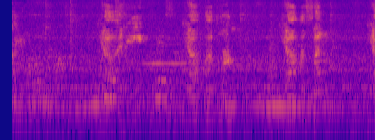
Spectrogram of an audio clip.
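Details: African grey parrot imitating clearly chanted Quranic recitation (Al-Fatihah, Surah Al-Ikhlas) in speech-like phrases with rising and falling tones and short pauses, against faint room noise.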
